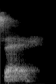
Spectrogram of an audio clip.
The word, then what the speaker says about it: Tse: there's one called say it's actually spelled TS e but it's pronounced say and that improves your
